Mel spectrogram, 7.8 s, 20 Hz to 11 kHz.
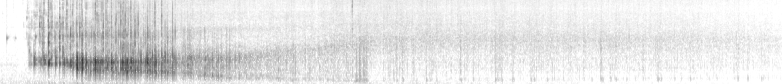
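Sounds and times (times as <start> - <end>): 
juice pouring: 0.0 - 3.6.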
